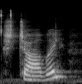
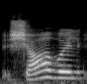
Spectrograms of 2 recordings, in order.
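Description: First: The first sound is sh followed by ch. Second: The first sound is a single hushing sound. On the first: The speaker calls it right. "Ши плюс чи" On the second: The speaker calls it wrong. "вимовляють її як просто одну букву"

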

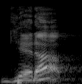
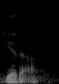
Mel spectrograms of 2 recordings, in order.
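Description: First: It is said with more force. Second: It is said with little force.

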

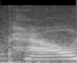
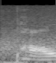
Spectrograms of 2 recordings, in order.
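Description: First: The word is said in a plain, neutral accent. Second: The word is said in a local regional accent. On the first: "People call people pal here" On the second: "but it's more like pal"

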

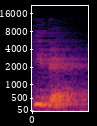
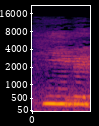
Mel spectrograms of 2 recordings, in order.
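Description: First: The first vowel is said short. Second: The first vowel is drawn out long. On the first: The speaker calls it right. "Kısa okuyacağız" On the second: The speaker calls it wrong. "Hibe değil"

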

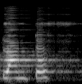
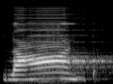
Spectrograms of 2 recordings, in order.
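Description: First: The word is said with two syllables. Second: The word is said with one syllable. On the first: The speaker calls it wrong. "It is not plantes" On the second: The speaker calls it right. "It is plant"

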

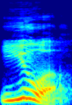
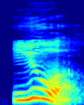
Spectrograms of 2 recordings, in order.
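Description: The two takes are said the same way.

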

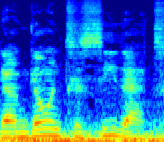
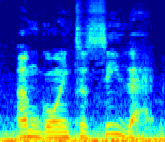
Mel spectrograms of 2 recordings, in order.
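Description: First: The final T is clearly and crisply released. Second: The final T is soft and barely released. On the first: The line is delivered as acted dialogue. "So you have to pronounce that T" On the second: The line is said as in normal conversation. "In normal conversation, you would know"

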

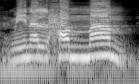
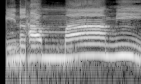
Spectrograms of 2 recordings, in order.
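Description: First: The last word ends without its final vowel. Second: The last word ends with a clear final i. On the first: The speaker calls it wrong. "Jangan dipelankan akhirnya ya" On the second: The speaker calls it right. "Justru itu yang dicari"

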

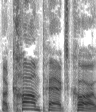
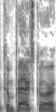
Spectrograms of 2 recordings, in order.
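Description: First: Compact uses the changed pronunciation used for cars. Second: Compact uses the ordinary adjective pronunciation. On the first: The speaker calls it right. "we changed the pronunciation there" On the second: The speaker calls it wrong. "We wouldn't say a compact car, even though I guess that's correct, but nobody says it that way"

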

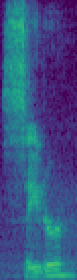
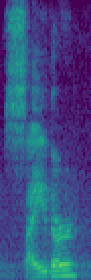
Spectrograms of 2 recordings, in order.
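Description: First: The middle consonant is a plain d sound. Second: The middle consonant is a th sound. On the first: "I have seen it say that it is pronounced Seder" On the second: "I like the D as the TH in the pronunciation of it"

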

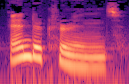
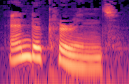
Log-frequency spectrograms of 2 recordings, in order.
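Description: Both takes have the same delivery.

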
